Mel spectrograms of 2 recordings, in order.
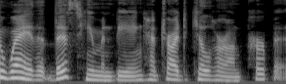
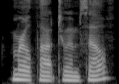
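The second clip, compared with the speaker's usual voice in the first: ordinary delivery, nothing marked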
